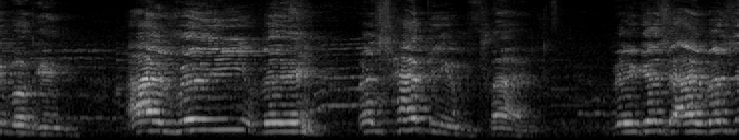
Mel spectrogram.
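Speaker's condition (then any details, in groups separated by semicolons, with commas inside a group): Cerebral palsy; speech impediment, different speech pattern, voice hard to understand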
